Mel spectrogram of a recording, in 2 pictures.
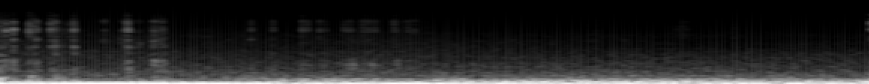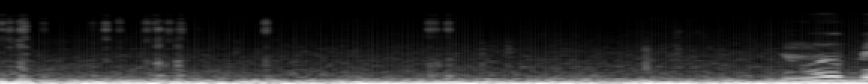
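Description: A car cruising along a road, giving a constant loud engine and road rumble throughout, with a few faint clicks and rattles over the drone and no clear talk.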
